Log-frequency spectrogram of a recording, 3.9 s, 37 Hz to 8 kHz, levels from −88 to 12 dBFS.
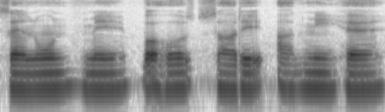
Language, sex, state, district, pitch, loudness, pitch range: Hindi, male, Bihar, West Champaran, 120 Hz, -19 LUFS, 120-125 Hz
